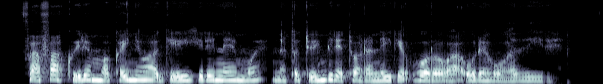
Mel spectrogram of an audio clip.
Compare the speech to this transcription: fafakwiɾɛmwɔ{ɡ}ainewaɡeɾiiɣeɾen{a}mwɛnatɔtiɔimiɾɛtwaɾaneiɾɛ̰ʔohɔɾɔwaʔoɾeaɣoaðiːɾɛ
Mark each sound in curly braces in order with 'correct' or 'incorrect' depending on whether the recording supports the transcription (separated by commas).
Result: incorrect, incorrect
